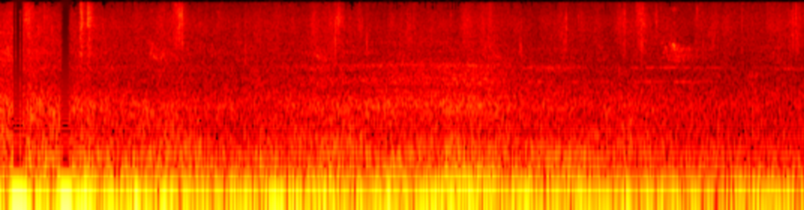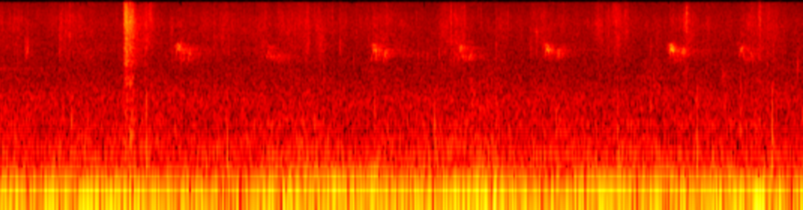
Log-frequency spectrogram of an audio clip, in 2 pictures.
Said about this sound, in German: Und ich halte mal kurz das Mikro hoch. Ihr hört Vögel. Und Straßenverkehr.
